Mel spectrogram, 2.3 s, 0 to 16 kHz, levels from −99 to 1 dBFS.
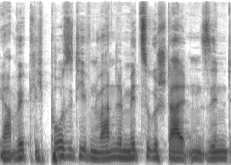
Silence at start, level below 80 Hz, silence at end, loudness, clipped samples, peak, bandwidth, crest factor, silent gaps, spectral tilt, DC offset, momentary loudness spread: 0 s; -48 dBFS; 0 s; -27 LUFS; under 0.1%; -6 dBFS; 16 kHz; 22 dB; none; -4 dB/octave; under 0.1%; 7 LU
